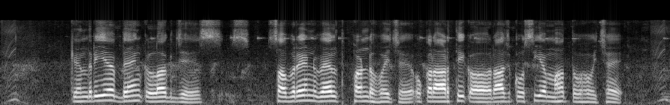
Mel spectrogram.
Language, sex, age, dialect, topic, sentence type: Maithili, male, 25-30, Eastern / Thethi, banking, statement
